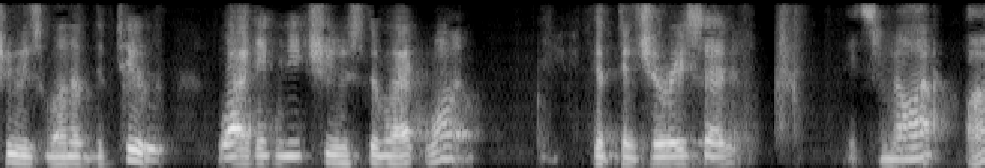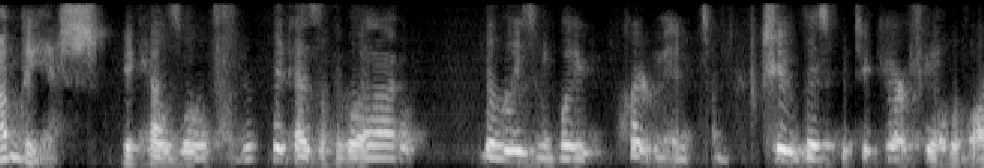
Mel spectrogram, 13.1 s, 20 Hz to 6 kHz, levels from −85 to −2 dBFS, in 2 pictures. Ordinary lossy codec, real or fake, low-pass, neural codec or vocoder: MP3, 32 kbps; fake; 5.4 kHz; codec, 16 kHz, 1 kbps, FreqCodec, smaller model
